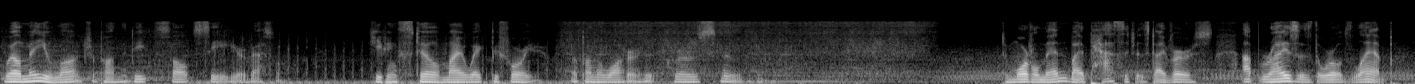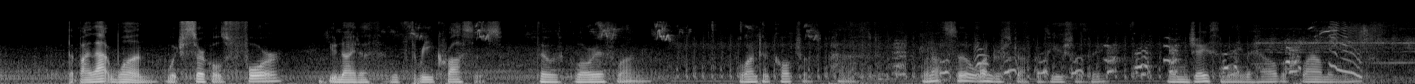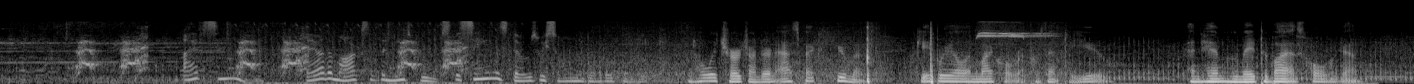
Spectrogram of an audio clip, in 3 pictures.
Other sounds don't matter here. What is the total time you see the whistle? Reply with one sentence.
The whistle can be heard for 2 seconds in total.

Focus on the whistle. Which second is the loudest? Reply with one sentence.
The loudest moment of the whistle is at 37 seconds.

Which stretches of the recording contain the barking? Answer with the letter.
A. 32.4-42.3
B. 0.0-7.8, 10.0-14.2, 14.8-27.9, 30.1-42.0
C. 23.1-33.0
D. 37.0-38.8
C.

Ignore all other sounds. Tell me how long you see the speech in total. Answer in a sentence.
You can hear the speech for 37 seconds altogether.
